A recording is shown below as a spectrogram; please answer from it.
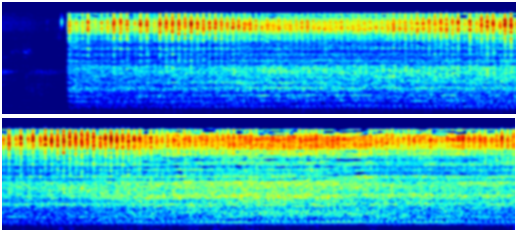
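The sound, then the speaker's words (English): Lawnmower engine running, kicking in abruptly after a brief moment of quiet and then holding a steady, loud, buzzing drone throughout. “It's a lawnmower.”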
